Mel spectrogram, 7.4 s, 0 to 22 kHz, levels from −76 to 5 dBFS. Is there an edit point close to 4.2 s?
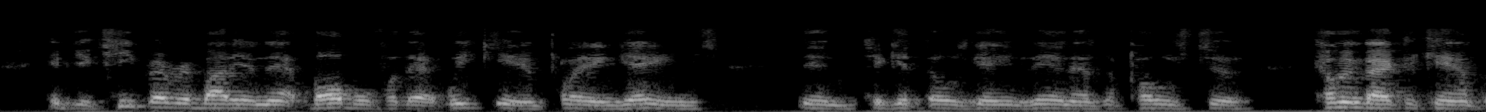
yes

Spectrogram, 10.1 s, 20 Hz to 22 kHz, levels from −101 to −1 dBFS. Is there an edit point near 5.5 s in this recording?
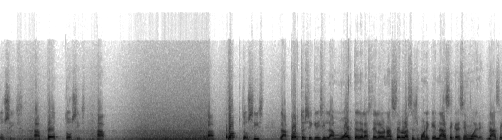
no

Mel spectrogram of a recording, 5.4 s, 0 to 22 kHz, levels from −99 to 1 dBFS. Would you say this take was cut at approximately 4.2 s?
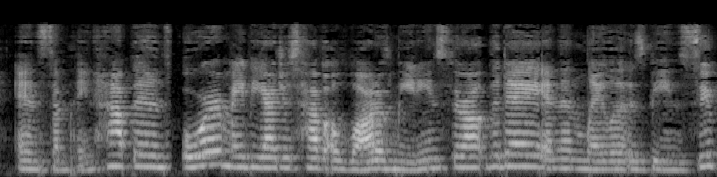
no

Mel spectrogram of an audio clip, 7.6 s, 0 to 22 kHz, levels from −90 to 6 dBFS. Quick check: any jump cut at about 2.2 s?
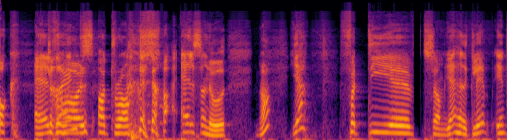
no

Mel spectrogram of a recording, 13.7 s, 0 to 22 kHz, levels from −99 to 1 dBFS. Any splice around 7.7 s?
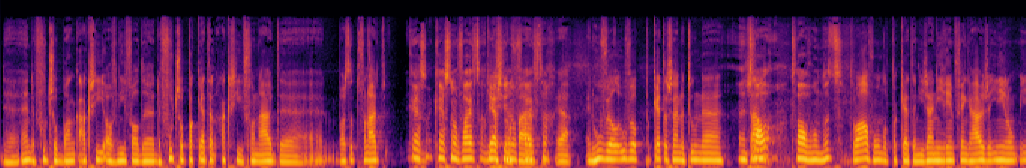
no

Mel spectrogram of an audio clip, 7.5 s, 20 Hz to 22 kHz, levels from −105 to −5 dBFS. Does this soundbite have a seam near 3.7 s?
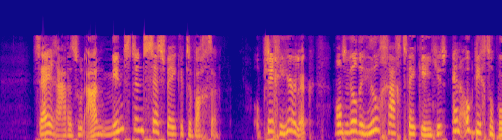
yes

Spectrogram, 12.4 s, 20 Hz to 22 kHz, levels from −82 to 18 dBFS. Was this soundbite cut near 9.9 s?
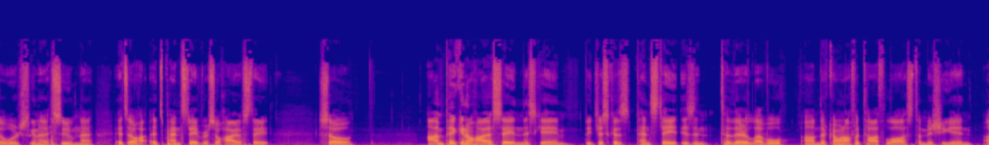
yes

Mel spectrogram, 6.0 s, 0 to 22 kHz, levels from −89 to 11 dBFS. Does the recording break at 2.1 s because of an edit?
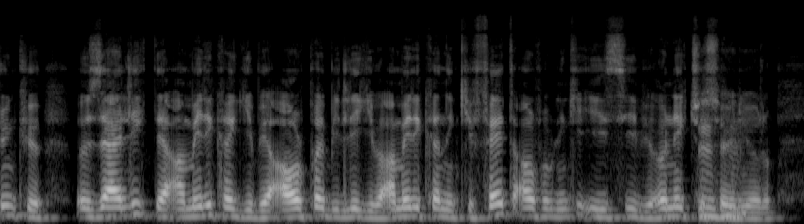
no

